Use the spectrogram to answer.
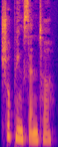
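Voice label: "shopping centre", British English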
